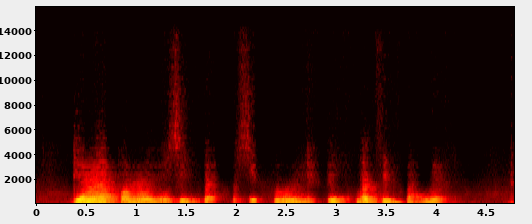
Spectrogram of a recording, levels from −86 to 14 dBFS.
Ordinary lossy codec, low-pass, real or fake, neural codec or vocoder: none; 14.4 kHz; fake; codec, 44.1 kHz, 0.9 kbps, DAC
